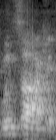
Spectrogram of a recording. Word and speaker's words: Woonsocket: Woonsocket.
